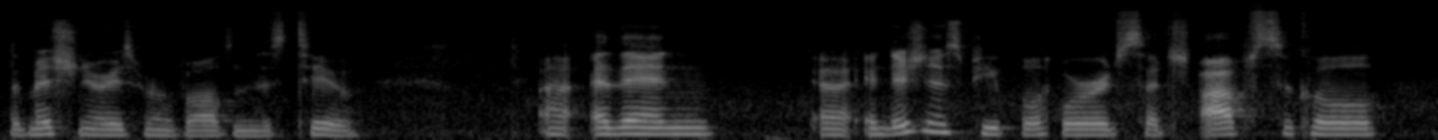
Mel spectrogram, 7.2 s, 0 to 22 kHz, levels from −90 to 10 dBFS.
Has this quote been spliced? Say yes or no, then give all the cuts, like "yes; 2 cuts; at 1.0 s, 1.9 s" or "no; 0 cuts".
yes; 3 cuts; at 2.6 s, 5.2 s, 5.9 s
